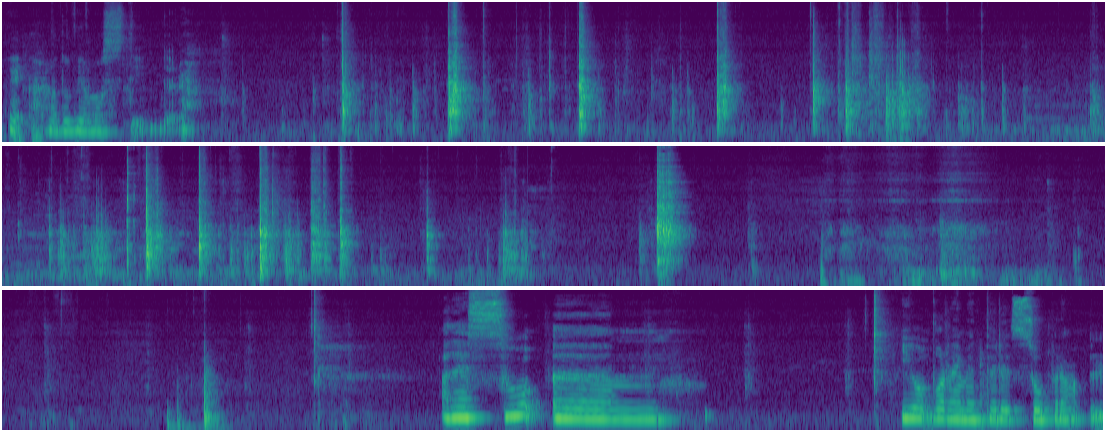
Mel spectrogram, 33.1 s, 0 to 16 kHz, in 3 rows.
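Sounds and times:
metal spoon scraping a pan: 10.8s - 14.6s.

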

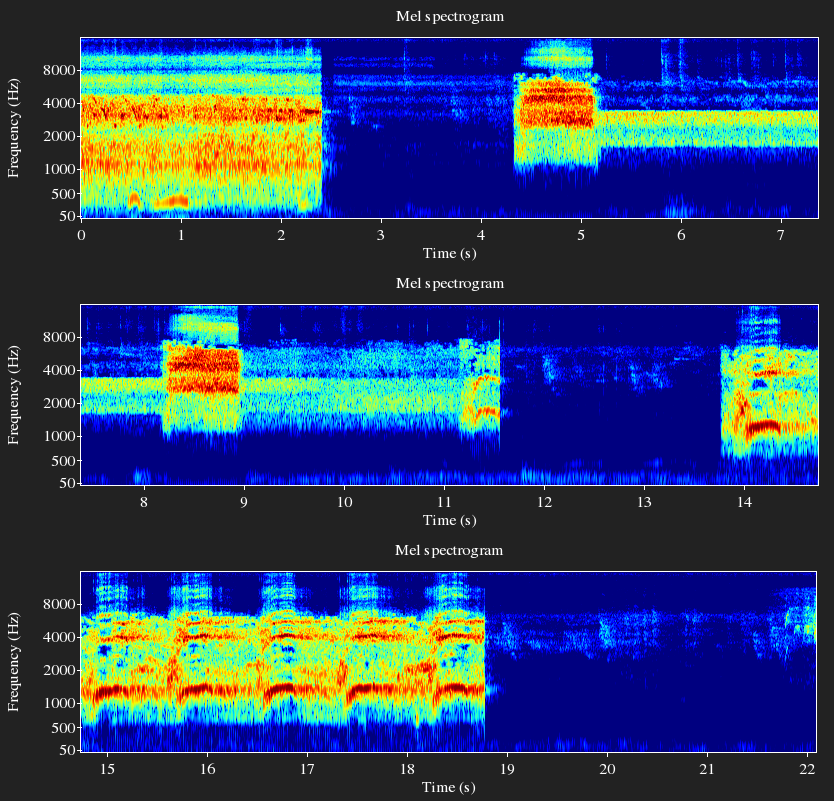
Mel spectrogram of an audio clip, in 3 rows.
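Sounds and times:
steady hiss: 4.2s - 11.3s
owl screeching: 4.3s - 6.5s, 8.0s - 11.6s, 13.8s - 18.8s.

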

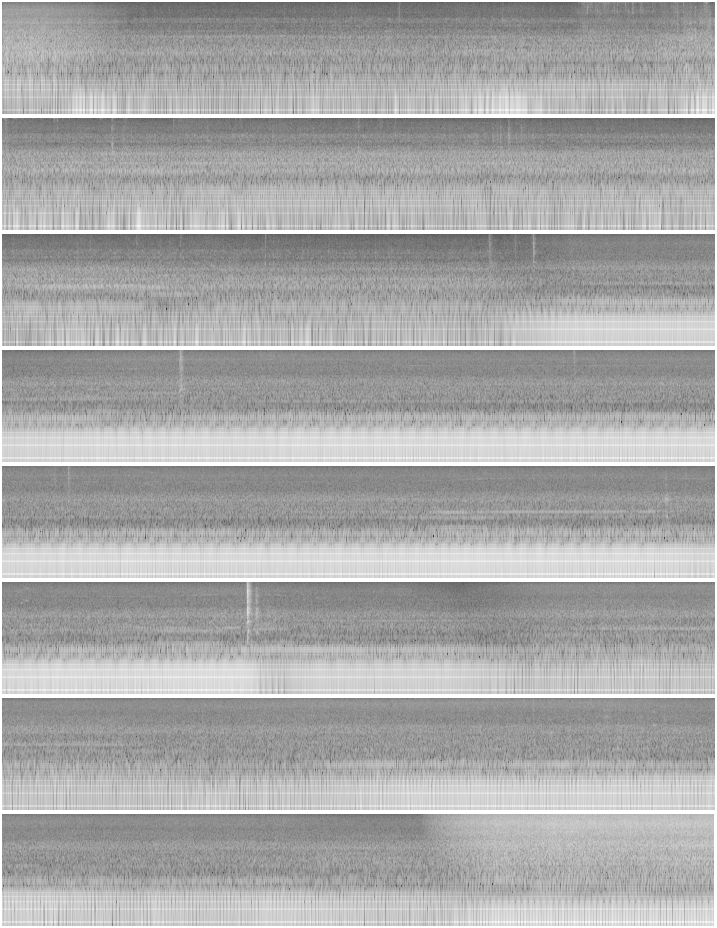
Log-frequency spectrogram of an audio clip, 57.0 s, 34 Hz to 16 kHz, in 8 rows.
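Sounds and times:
diesel engine running: 0.0s - 57.0s
auger pouring corn: 54.2s - 57.0s.

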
